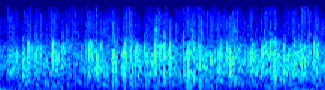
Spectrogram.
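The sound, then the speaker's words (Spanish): Steady applause from a group, a dense crackle of many hands clapping at once, sustained and fairly loud throughout with no voices over it. “El hecho de que dediques unos minutos a tu crecimiento personal es de aplaudir.”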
